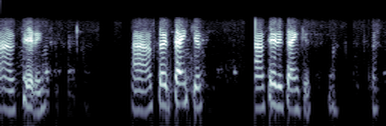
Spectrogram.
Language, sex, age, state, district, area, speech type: Tamil, female, 60+, Tamil Nadu, Nilgiris, rural, conversation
